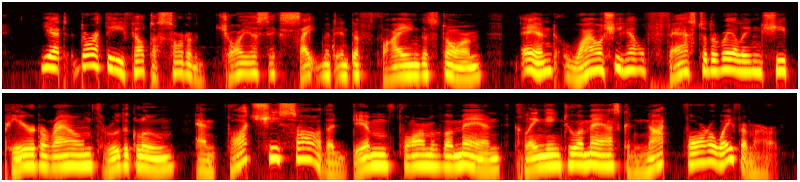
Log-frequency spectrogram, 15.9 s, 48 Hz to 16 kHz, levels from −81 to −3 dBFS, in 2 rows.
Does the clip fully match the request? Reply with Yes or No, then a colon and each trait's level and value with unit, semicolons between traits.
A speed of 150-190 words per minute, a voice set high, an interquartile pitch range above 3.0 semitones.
No: average, 170 wpm; low, 130 Hz; average, 5.1 semitones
